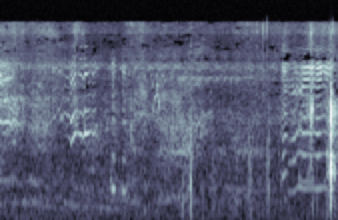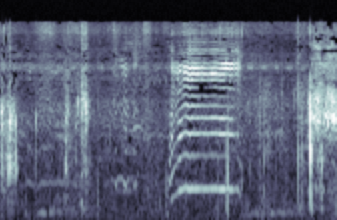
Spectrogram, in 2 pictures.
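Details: Adorable small baby goat bleating. Short cries and clicks come early, then a long quivering bleat with rich harmonics after five seconds and another cry near the end.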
